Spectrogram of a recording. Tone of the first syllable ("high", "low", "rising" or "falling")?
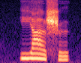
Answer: falling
